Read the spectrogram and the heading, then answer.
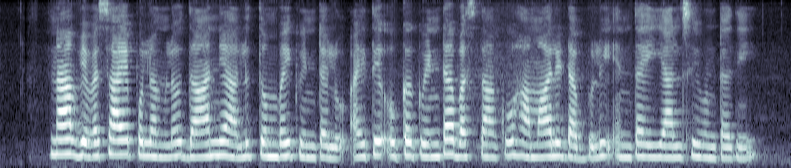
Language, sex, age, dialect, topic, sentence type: Telugu, female, 36-40, Telangana, agriculture, question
